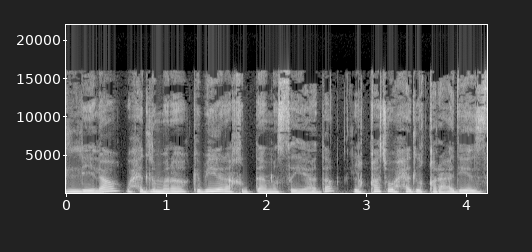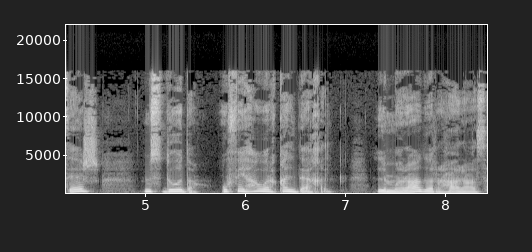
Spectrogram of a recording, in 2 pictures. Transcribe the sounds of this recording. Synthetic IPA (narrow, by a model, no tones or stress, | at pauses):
d̪əlːilawaħəd̪əlmɾˤɑkəbiɾaxəd̪ːæmasˤːəjɑd̪ɑlɑqːɑt̪waħəd̪əlqəɾˤʕad̪jæləzːæʒ | məsd̪ud̪a | wfiɦæwəɾˤqɑld̪æ̰xə̰l | əmɾˤɑd̪əɾˤɦɑɾˤɑs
